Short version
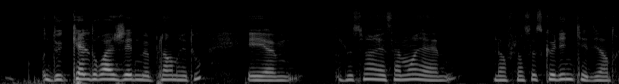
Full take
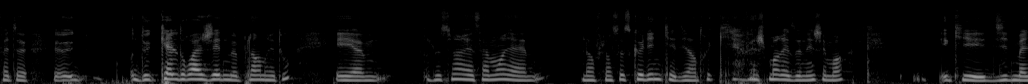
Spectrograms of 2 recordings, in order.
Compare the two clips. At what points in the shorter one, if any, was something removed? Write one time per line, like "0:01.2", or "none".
none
